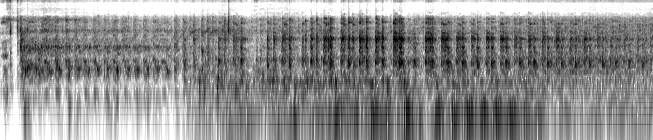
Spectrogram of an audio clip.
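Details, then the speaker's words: Truck sat overnight, self-test showed only two injectors firing: long crank before catching, then rough idle with sharp rapid clacking over the rumble, exhaust not choppy; hard start with clacking, owner suspects injector harness. "little difficult to start, a little clacky. I can hear it clacking."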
